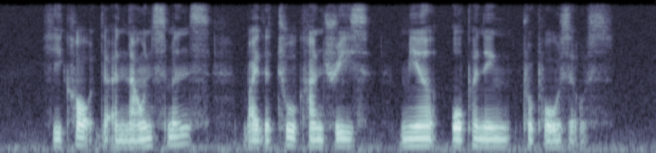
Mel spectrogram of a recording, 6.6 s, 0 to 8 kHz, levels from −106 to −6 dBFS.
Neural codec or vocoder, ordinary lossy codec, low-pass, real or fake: none; none; 7.2 kHz; real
